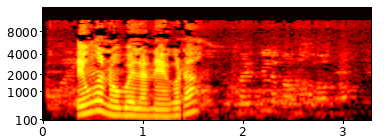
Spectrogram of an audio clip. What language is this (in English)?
Galician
